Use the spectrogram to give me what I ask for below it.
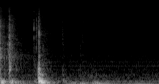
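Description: Keys tapped on a computer keyboard while typing a message: a few soft, dull keystrokes spaced apart over a low, quiet background.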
